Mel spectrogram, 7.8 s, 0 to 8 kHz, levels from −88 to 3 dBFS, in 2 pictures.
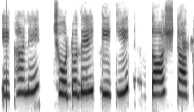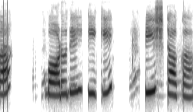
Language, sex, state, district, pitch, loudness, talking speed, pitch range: Bengali, female, West Bengal, Dakshin Dinajpur, 365 Hz, -15 LUFS, 70 wpm, 345-395 Hz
